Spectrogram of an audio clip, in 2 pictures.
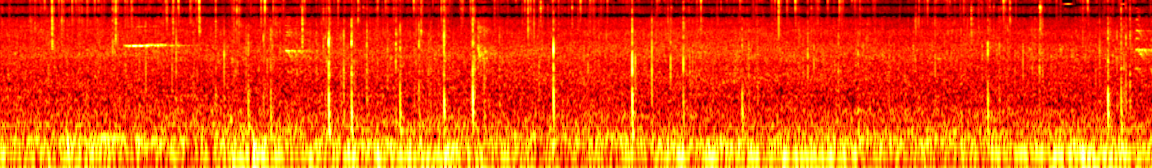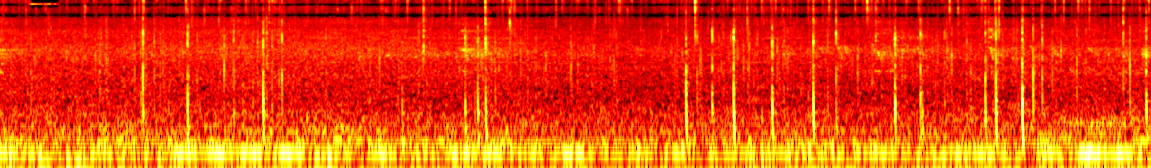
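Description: Steady rain falling on a wet city street, with many scattered sharp drop taps and a low rumble underneath.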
